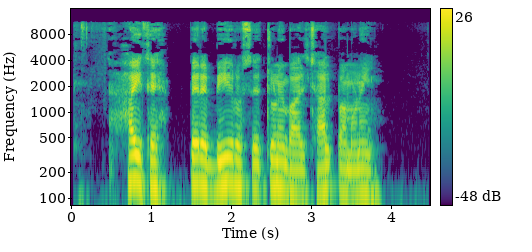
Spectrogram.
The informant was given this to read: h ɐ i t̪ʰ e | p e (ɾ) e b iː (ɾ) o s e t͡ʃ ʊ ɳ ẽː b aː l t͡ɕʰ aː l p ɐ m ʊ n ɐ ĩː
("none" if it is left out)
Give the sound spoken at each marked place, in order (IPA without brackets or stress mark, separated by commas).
ɾ, ɾ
